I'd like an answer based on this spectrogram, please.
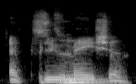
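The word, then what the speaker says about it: exhumation: exume the body exume the body exumation Um, he died in prison in the most pussiest of ways.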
